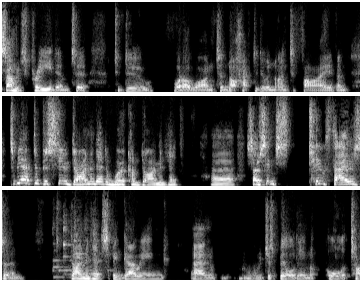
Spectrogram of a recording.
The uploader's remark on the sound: on a zoom call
